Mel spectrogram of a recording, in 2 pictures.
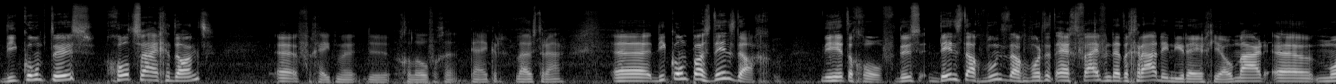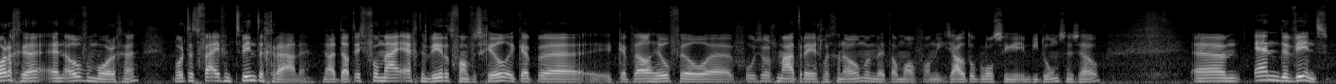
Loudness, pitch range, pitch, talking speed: -24 LUFS, 125-170 Hz, 145 Hz, 165 wpm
